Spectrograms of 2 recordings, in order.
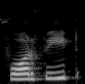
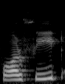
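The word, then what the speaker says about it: forfeit: फॉरफीट और सरफीट, क्या है, फॉरफीट और सरफीट, ई साउंड आ रहा है ई आई का।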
